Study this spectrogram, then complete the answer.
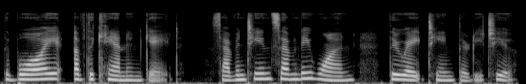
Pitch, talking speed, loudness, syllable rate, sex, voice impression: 220 Hz, 135 wpm, -18 LUFS, 4.9 syllables/s, female, very feminine, very young, very thin, very tensed, powerful, very bright, very soft, very clear, very fluent, very cute, intellectual, very refreshing, sincere, calm, very friendly, very reassuring, very unique, very elegant, very sweet, lively, very kind, modest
